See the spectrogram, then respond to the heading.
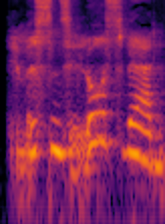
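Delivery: whispering. One pirate speaks to the other, whispered. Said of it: "flüsterte der eine".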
